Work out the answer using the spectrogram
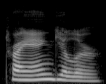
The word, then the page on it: triangular: traiǽŋɡjulər; トライアンギュラァ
